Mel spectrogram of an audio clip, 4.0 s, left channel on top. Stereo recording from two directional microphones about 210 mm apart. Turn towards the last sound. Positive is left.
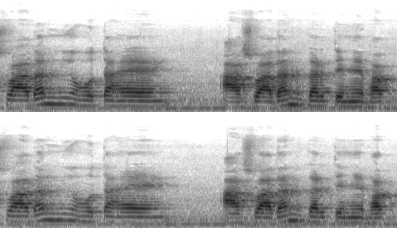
turn(degrees=15)  # may be behind; listen again after turning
